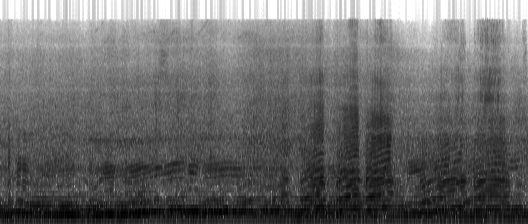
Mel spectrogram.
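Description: Car engines revving up and down again and again as cars slide around a wet skid pan, over a steady low engine hum. The revving is loudest a little past the middle.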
